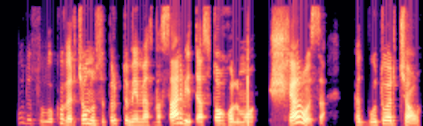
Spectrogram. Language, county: Lithuanian, Marijampolė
